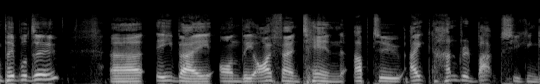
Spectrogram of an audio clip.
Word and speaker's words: iPhone X: iPhone X is otherwise known as the iPhone 10, however you want to pronounce that,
